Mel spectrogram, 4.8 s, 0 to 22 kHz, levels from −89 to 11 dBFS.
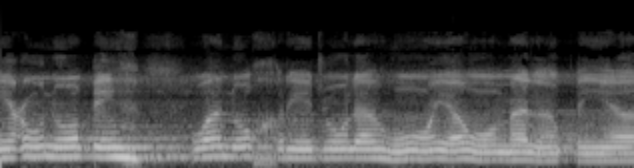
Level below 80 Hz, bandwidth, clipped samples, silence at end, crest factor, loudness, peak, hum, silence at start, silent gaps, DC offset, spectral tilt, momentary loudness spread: -58 dBFS; 10 kHz; under 0.1%; 0 s; 12 dB; -21 LUFS; -8 dBFS; none; 0 s; none; under 0.1%; -8 dB/octave; 5 LU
